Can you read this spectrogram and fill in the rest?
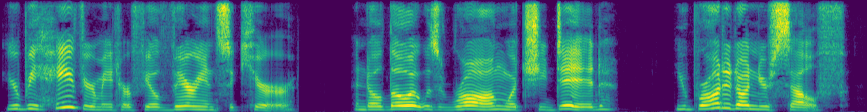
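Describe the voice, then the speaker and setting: A woman's voice: mid-range voice, normal speed, no room sound, studio quality, pitched below the performer's own voice, close to an everyday voice. A woman storyteller voicing an earnest, blunt, easily exasperated college-age man in a dramatic story. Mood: stern, regretful.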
